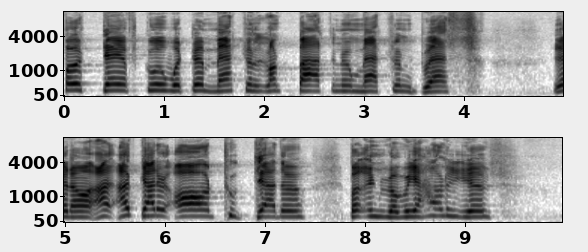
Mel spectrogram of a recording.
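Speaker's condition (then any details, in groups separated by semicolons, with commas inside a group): Deafness; needs names repeated several times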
